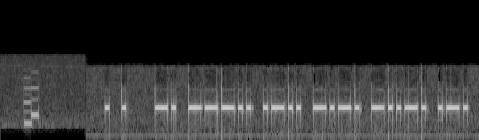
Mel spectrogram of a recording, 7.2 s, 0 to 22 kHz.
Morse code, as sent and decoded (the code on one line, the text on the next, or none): . / -. ---.. .-.. -.-. -..-. .-.
EE N8LC/R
